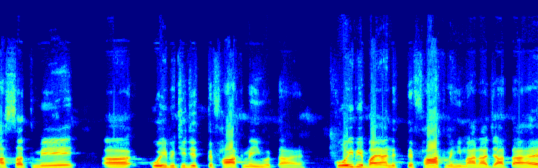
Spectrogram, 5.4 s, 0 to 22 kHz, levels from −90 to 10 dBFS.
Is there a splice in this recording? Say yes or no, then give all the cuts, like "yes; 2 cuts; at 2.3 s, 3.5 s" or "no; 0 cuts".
no; 0 cuts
